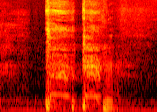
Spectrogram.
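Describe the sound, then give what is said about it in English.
Two harsh coughs in quick succession, fairly loud, over a faint steady hum, with no talking. “My cough is back, guys, so you're welcome.”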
